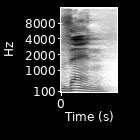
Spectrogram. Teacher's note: bem claro que é nasal eu faç anasalado tá bom e prolonguem não cortem esse som é preciso deixar Claro para o seu interlocutor que é um som nasal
